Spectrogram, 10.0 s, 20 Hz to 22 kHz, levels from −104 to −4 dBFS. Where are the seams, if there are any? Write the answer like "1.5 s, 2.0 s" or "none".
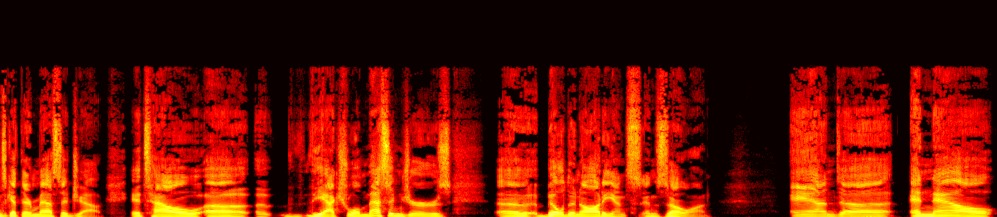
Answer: none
